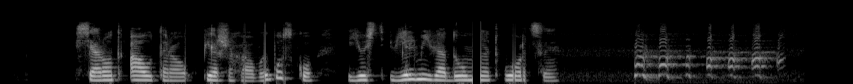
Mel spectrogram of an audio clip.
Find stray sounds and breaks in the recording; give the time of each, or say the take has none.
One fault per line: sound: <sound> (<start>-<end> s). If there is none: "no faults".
sound: dropout (4.7-4.8 s)
sound: laugh (6.3-7.9 s)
